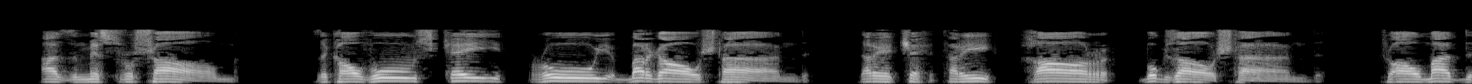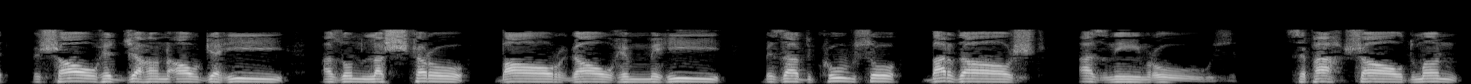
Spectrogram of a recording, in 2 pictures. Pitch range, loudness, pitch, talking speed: 115-135 Hz, -18 LUFS, 125 Hz, 70 wpm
